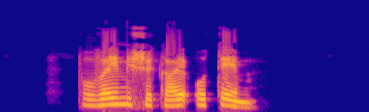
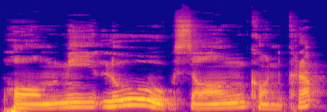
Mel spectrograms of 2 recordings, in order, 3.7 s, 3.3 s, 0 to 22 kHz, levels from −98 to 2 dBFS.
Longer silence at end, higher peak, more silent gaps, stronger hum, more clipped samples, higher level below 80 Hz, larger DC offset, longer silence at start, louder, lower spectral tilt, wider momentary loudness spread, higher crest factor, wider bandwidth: first, 1.15 s vs 0.1 s; about the same, 0 dBFS vs -2 dBFS; neither; neither; neither; second, -62 dBFS vs -30 dBFS; neither; first, 0.8 s vs 0.05 s; about the same, -15 LUFS vs -16 LUFS; about the same, -6 dB/octave vs -6.5 dB/octave; about the same, 10 LU vs 9 LU; about the same, 18 dB vs 14 dB; second, 9.4 kHz vs 13 kHz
